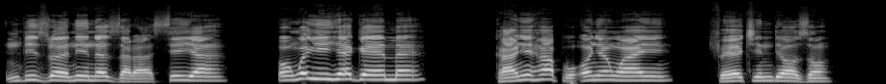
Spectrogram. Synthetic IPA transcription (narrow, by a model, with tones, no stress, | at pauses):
n̩˦dɪ˦i˦zre˦˨lniː˦ne˦za˨ɾa˨sɪ˦ja˦ | o˦ŋʷe˦ɣi˦ɦe˦ɡe˨e˦me˦ | ka˨a˨ɲɪ˦ɦa˦pʊ˨ʔo˦ɲe˦ŋʷa˨˦˨ɲɪ˦ | fe˨e˦t͡ʃi˦n̩˦dɪ˦ɔ˦zɔ˦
